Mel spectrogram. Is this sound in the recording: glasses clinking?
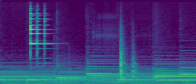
yes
